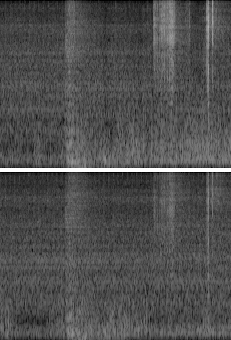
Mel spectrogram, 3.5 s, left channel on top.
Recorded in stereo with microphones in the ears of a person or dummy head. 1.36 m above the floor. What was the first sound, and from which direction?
Tearing paper, 20° left (ahead or behind).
